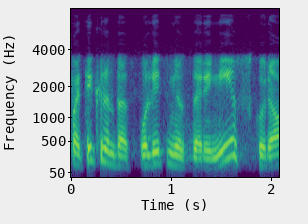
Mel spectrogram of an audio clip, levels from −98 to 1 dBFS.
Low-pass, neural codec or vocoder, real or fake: 7.2 kHz; none; real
